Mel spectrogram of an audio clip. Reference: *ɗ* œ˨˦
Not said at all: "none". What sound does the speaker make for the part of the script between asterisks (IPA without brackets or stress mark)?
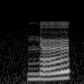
n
